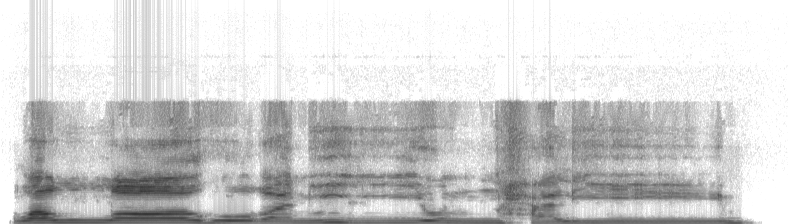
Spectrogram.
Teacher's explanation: nun sukun ketemu dengan H itu izhar dibaca jelas, tidak didengungkan. Lim itu mat aril bisukun karena matobi'i bertemu dengan satu huruf yang disukunkan karena wakaf.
